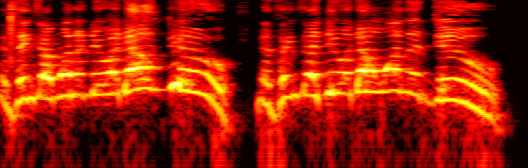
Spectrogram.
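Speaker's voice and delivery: shouting Paul's despair from the pulpit; anguished cry. Acted. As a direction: cry out as a man at war with himself. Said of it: "The Apostle Paul said".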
